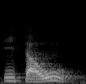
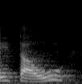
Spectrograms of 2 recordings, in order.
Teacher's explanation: na palavra Itaú a gente vê que é última sílaba que tá acentuada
